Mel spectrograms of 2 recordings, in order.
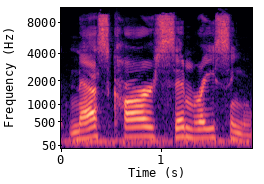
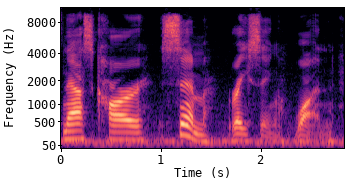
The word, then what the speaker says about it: nascarsimracing1: who designed it the credit goes to first NASCAR Sim racing one that's how he pronounces his YouTube channel it's uh commonly mispronounced as NASCARs I'm racing but it's NASCAR Sim racing one and then the other uh person who designed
